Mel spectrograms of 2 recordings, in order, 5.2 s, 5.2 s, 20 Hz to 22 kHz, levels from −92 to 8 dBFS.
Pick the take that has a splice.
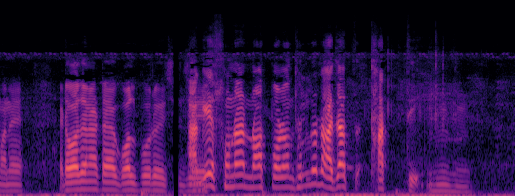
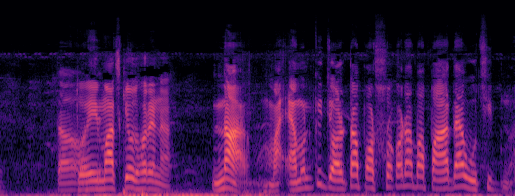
first; 1 cut; at 1.8 s

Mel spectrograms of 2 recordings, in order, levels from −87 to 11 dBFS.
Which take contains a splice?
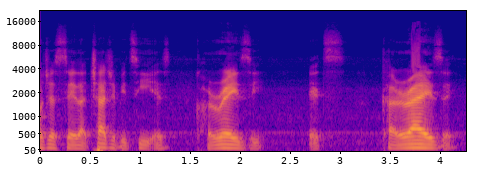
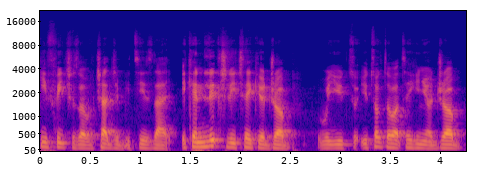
second; 1 cut; at 1.4 s

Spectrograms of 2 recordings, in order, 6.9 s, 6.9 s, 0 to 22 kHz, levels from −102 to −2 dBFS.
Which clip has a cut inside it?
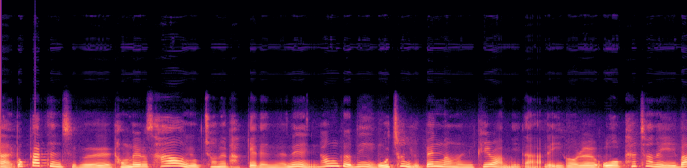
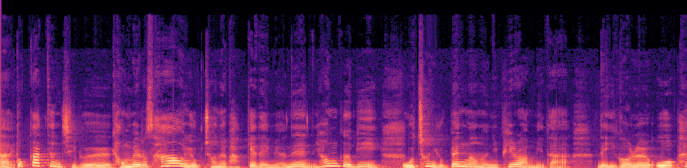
first; 2 cuts; at 3.7 s, 5.3 s

